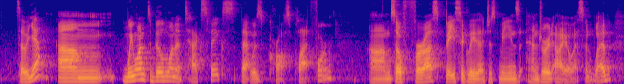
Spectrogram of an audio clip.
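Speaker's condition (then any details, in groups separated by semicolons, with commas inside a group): No condition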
